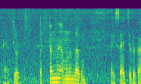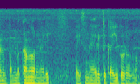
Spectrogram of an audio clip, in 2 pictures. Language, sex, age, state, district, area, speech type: Malayalam, male, 18-30, Kerala, Kozhikode, rural, spontaneous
